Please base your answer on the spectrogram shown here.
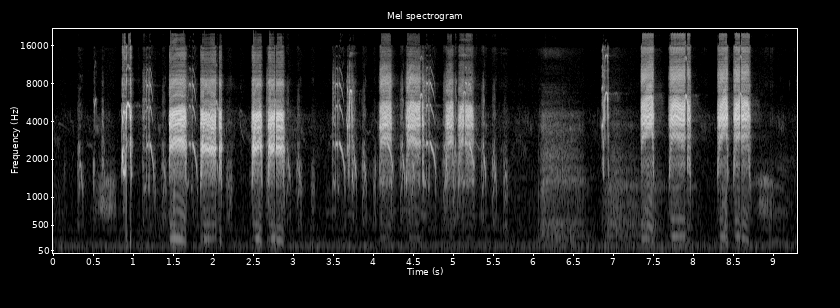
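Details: Black francolin (kala teetar) calling, in a hunting context: loud, harsh, grating phrases of four to six clipped bursts, each phrase well spaced, with softer scratchy notes between, repeated three times over nine seconds.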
